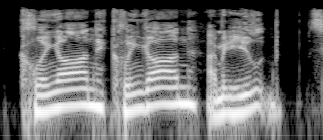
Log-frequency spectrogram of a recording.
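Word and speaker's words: Clingan: he had that clip I pronounce it like Star Trek maze says cling it there we go I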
